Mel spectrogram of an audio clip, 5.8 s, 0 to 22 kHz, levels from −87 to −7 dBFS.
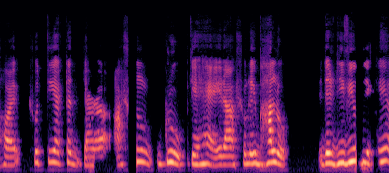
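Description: At 1.92 s the speech cuts to silence for about 0.11 s, then resumes at 2.06 s roughly 150 ms further on. This is a stream reconnect: the connection dropped, and the player reconnected and restarted its decoder at a later point.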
